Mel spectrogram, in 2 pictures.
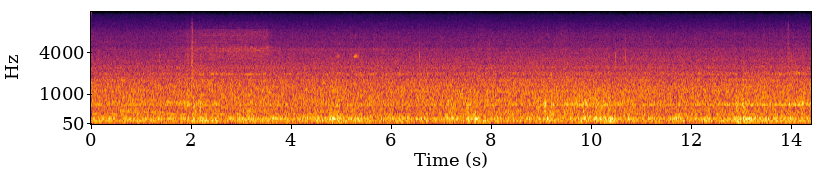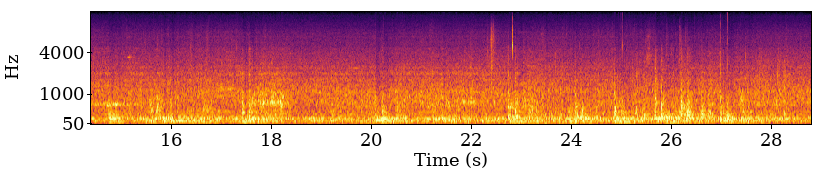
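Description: Cabin noise inside an N700-series Shinkansen car slowing into a station: a steady low rumble with a faint hum, then from about halfway a run of knocks and clatter as the wheels cross the station points.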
